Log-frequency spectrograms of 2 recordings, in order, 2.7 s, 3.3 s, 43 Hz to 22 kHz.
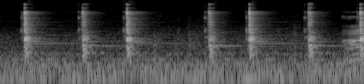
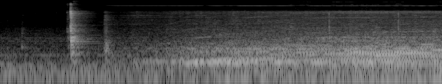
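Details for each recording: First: Club Car DS 48 V golf cart, key on, gas pedal pressed: sharp repeated solenoid clicks, about seven in three seconds, but no motor sound and cart does not run. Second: Club Car DS 48-volt golf cart that would not run (solenoid clicked): after the loose wire was reconnected and tightened, key on and forward selected, a couple of clicks then a smooth rising whir as the cart pulls away; the brief spark on connection was normal, and the drive motor runs properly.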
